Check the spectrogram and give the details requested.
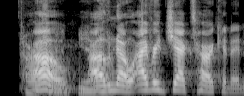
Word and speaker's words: Harkonnen: So it's Kynes and it's it's Harkonnen. Harkonnen, Oh no, I reject Harkonnen.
